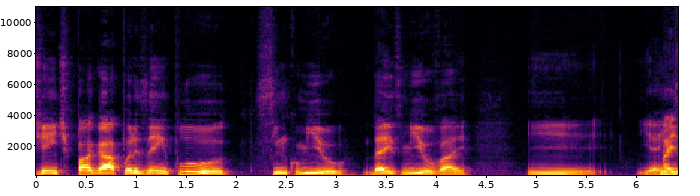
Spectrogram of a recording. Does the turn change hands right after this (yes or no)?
yes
